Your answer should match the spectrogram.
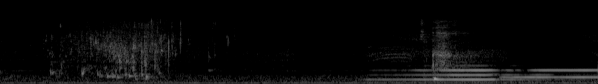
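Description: Water trickles and dribbles through a spoon with holes, used to empty water, in a quick, splashy burst that thins out after a couple of seconds, followed by soft sustained tones with faint dripping underneath.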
